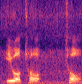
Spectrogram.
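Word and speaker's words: Iōtō: it is yajima and in Japan is called heel toe toe so yeah heel toe is the correct way to say my own is making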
